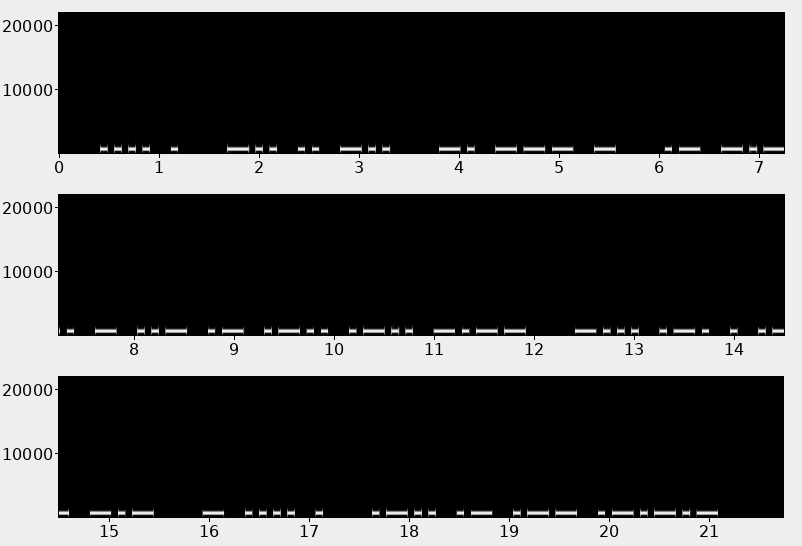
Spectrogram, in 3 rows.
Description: Morse code, heard as a keyed tone, about 17 wpm, 700 Hz. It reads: HE DID NOT ACTUALLY BREAK THE LAW.
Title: Sentences from Top 1000 Words - Review Part 6 - 17wpm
